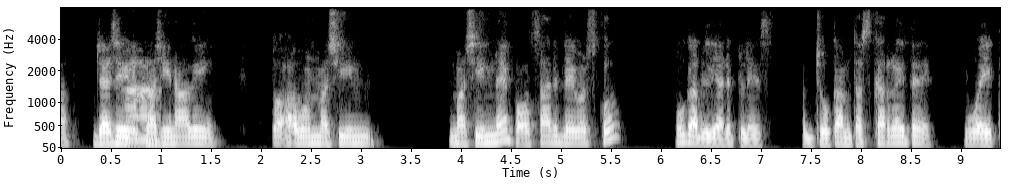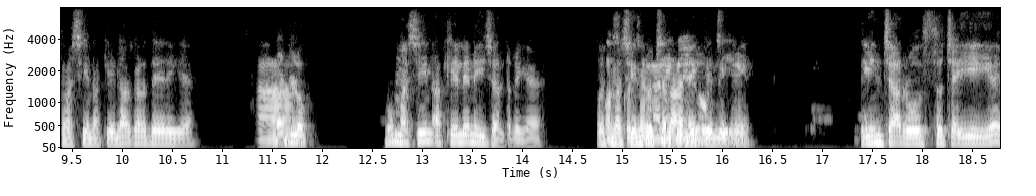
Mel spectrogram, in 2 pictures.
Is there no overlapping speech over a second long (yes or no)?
no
